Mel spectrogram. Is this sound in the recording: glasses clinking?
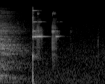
yes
